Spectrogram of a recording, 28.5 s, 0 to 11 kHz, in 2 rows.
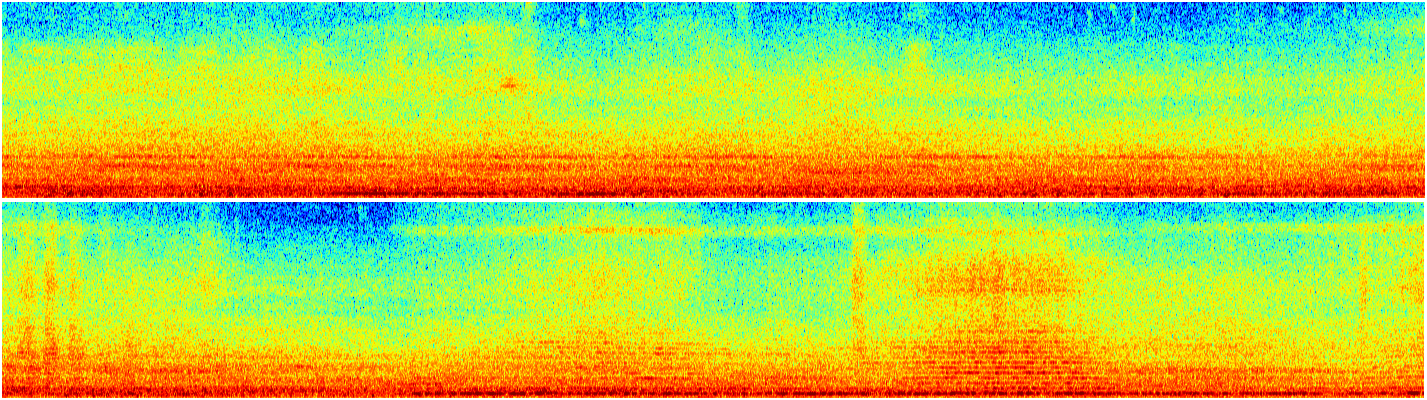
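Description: VR Sm3 Pendolino electric tilting train passing close by: a steady rumble of wheels on rail, with a low hum that fades out and comes back as the carriages go by.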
